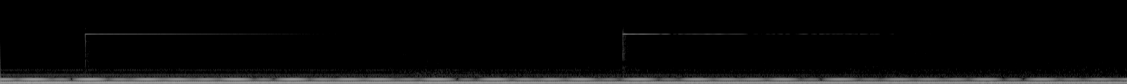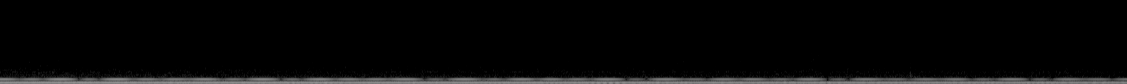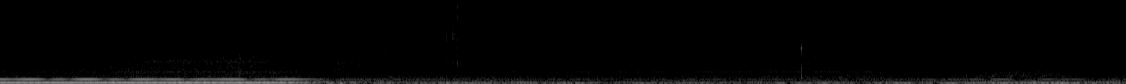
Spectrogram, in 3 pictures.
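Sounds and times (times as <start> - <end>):
Tibetan singing bowl ringing with a deep steady drone: 0.0 - 26.0.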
